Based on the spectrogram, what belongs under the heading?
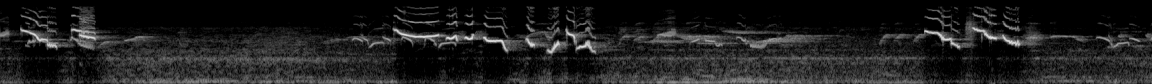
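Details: Oriental magpie-robin calling out and being answered by another; clear whistled, slurred notes and steep high chirps come in separate bursts between short quiet gaps, over a faint steady hum.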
